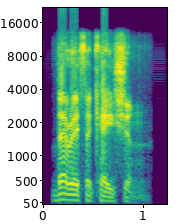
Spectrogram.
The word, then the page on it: verification: British English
